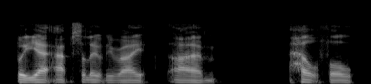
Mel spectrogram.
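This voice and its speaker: A man speaks with a Yorkshire accent. His very deep, low voice moves at a fairly slow pace. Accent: Yorkshire twang. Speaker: webinar host. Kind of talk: webinar discussion.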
